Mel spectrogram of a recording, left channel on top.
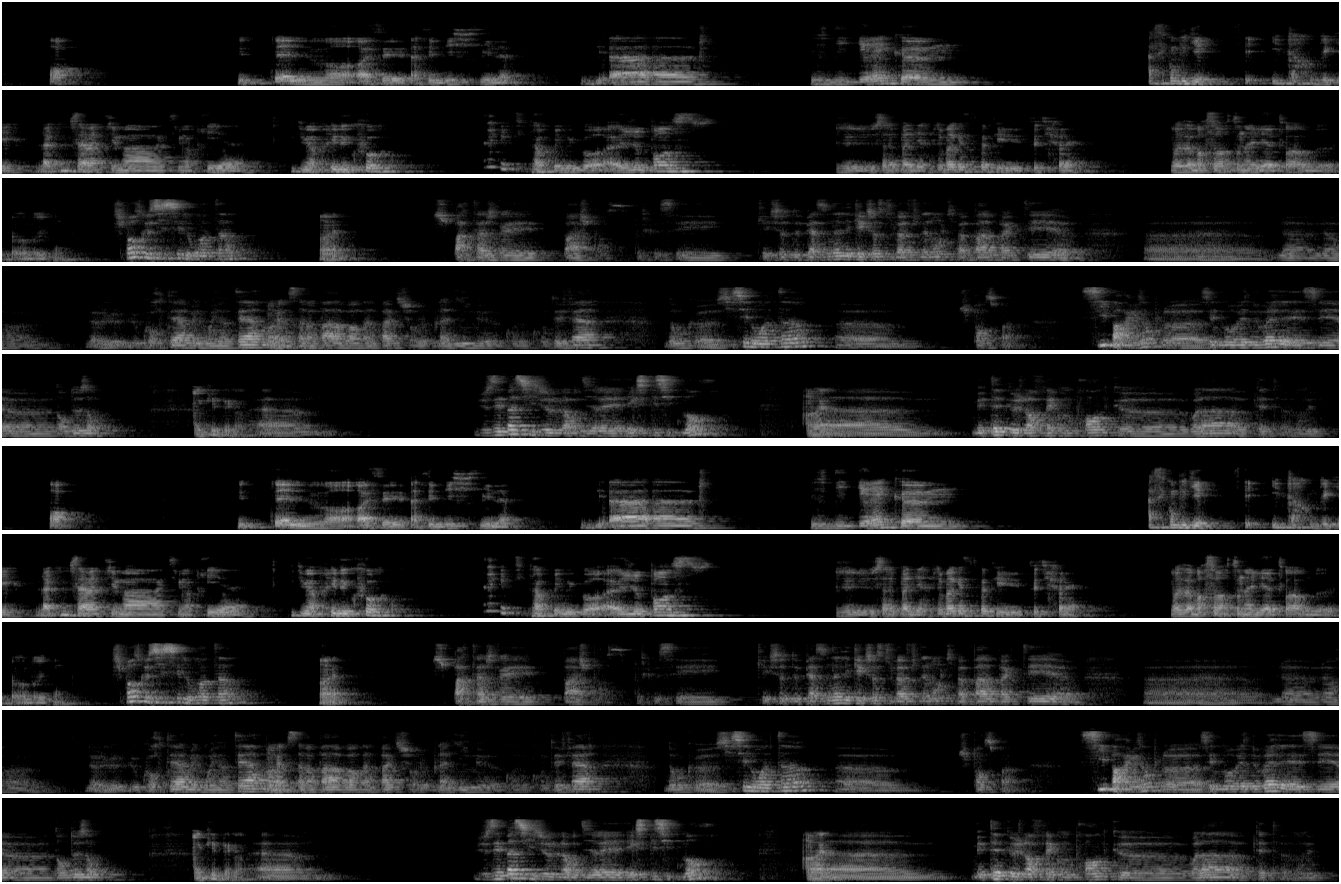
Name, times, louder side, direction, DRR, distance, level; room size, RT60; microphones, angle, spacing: voice 1, 2.4-5.1 5.8-7.1 8.1-9.6 11.5-12.1 12.4-15.8 16.3-17.3 18.2-20.5 21.7-24.1 25.1-27.4 29.9-30.2 42.8-42.9 55.4-55.9 61.5-61.8, right 3 dB, 20° right, 6 dB, 0.4 m, -32 dB
voice 2, 27.8-29.1 31.0-32.0 32.4-33.9 34.3-37.9 38.1-40.6 40.9-49.2 49.8-50.2 50.5-50.6 50.9-54.4 54.9-55.3 55.9-56.7 58.2-60.6 61.0-61.2 61.6-62.9 63.2-66.6, right 1 dB, 85° right, -4 dB, 1.5 m, -34 dB
4.1 x 3.5 x 2.3 m, 0.76 s
head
